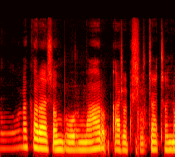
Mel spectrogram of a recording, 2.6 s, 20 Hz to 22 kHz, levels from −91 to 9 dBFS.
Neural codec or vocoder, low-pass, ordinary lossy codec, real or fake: codec, 32 kHz, 1.9 kbps, SNAC; 14.4 kHz; none; fake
